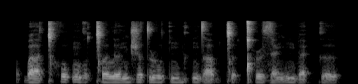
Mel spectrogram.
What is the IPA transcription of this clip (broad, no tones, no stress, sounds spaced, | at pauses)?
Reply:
ɓ a ǀʰ o ʔ ŋ ɡ ɔ ǀ ʌ l ə n d͡ʒ ʌ t ɹ o t m b ɨ ʔ n d a b ǀ ə ʔ ǃʰ ə˞ z æ ŋ ɨ m b æ ʔ k ə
